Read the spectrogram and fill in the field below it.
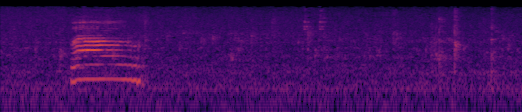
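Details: A pet cat called Kinako, often found on shelves or cage tops indoors, answers her owner with one short, clear meow, then near silence with faint household noises.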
